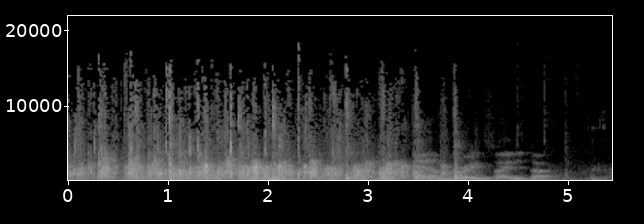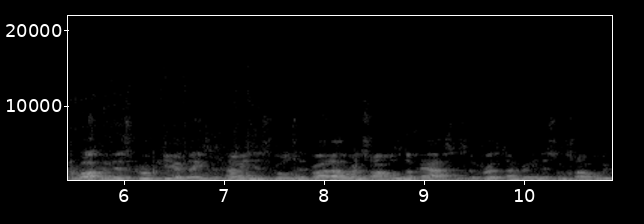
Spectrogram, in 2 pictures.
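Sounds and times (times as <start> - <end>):
audience applause: 0.0 - 3.9
speech: 6.4 - 10.8.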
